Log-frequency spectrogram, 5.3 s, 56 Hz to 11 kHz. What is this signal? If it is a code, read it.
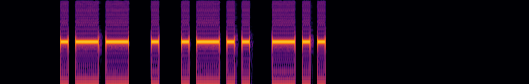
Morse code, heard as a keyed tone, about 16 wpm, 800 Hz. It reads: WELD
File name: Alphabetical / Alphabetical mp3s / Ws @15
